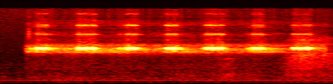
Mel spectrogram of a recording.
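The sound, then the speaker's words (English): A cricket sound effect played from a soundboard app: crickets chirp in a steady, evenly spaced rhythm, seven bright pulses over a few seconds, clear with a faint hum beneath and no voices. “there's a bunch of different sound effects that you can use”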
